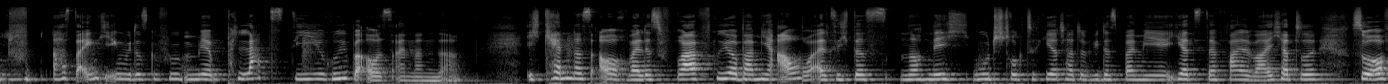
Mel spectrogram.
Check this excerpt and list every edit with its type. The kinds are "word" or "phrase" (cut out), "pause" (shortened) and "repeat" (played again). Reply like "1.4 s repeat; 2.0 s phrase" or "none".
1.8 s word; 8.0 s word; 9.7 s word

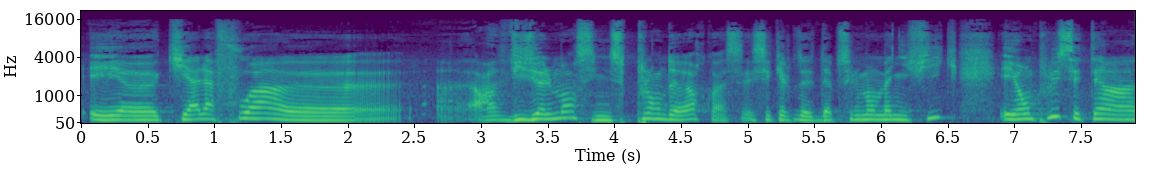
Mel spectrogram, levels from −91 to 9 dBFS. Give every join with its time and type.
3.8 s word; 5.3 s word

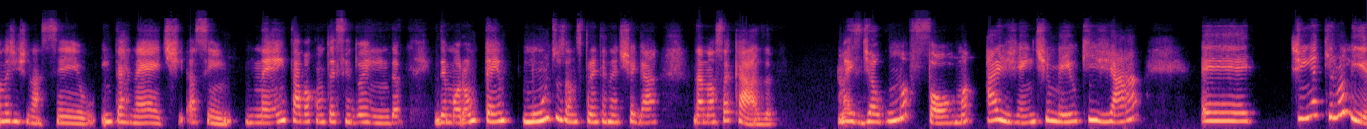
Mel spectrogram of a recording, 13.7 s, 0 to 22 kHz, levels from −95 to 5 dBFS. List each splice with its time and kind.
none

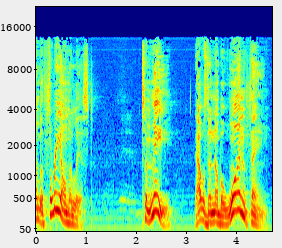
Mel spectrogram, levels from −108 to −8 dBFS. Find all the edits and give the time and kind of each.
none

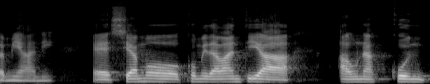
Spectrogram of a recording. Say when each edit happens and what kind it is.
none

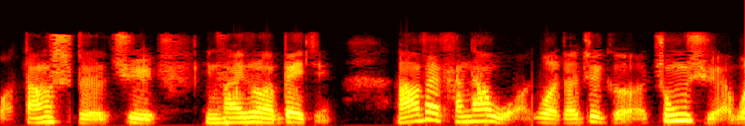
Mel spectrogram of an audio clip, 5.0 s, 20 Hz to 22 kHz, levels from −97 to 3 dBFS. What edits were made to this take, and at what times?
none

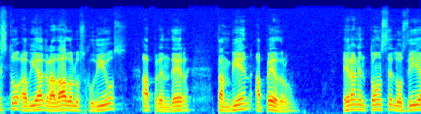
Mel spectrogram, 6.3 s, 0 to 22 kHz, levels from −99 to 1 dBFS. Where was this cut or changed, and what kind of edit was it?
2.1 s word

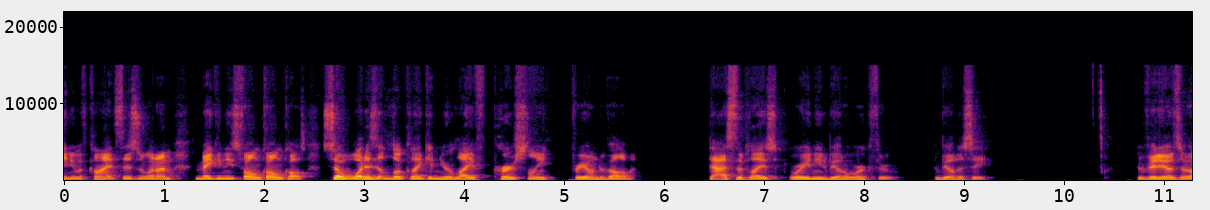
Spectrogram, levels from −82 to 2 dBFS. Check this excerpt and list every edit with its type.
2.0 s repeat; 6.2 s pause

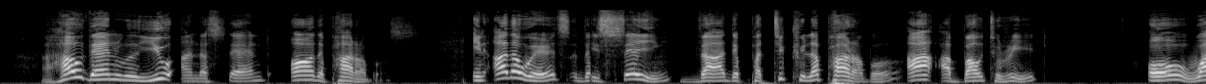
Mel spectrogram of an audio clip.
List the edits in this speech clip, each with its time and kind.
4.4 s pause; 5.9 s phrase; 6.8 s pause; 9.0 s word

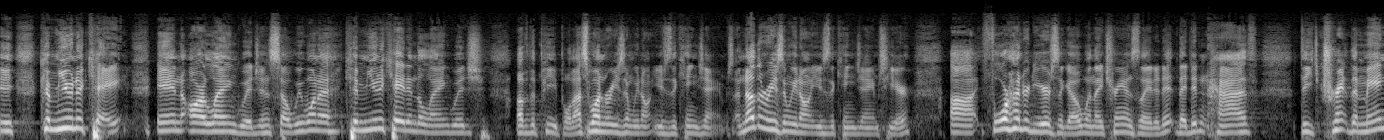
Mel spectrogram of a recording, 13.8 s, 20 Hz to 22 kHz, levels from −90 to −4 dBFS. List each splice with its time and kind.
9.8 s word

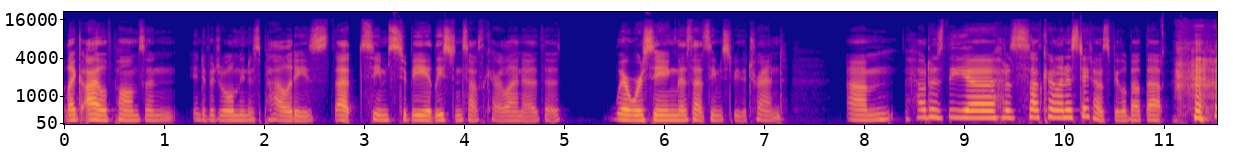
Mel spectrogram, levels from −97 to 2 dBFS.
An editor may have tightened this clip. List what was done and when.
none

